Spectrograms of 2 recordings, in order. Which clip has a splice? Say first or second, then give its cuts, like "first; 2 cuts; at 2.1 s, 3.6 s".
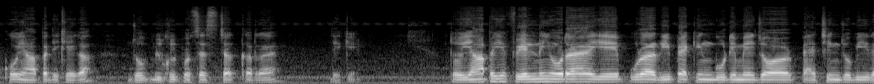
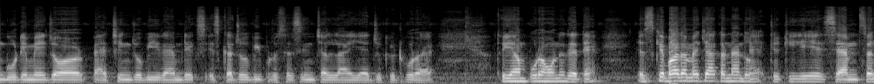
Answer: second; 1 cut; at 7.6 s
